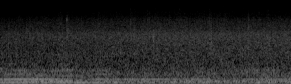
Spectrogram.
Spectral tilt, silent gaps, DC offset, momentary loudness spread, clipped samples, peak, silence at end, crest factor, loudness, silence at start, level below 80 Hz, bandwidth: -4 dB/octave; none; 0.2%; 2 LU; under 0.1%; -24 dBFS; 0 s; 14 dB; -39 LUFS; 0 s; -48 dBFS; 16 kHz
